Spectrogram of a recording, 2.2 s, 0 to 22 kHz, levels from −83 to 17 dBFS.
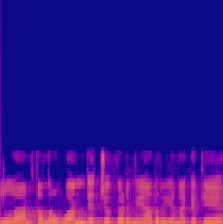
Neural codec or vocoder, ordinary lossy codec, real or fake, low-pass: none; none; real; 7.2 kHz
